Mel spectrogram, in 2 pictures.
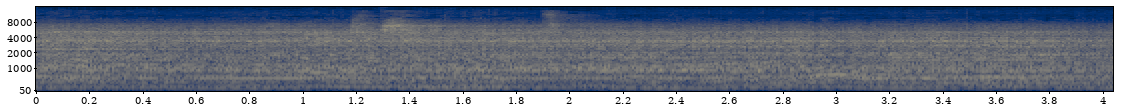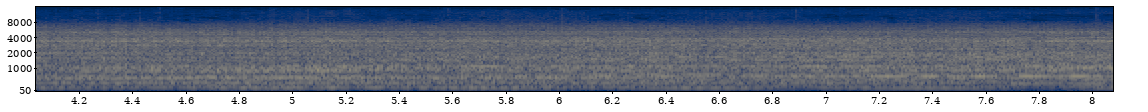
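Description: Live goth/post-punk band playing an instrumental passage with no singing, carried by a steadily pulsing bass-guitar line over sustained keyboard and guitar parts.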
